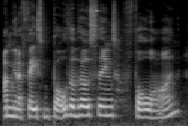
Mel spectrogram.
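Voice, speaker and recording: A woman's voice: mid-range voice, steady tone, normal speed, darkish tone. Woman talking casually to her viewers. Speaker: video host sharing self-growth advice.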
